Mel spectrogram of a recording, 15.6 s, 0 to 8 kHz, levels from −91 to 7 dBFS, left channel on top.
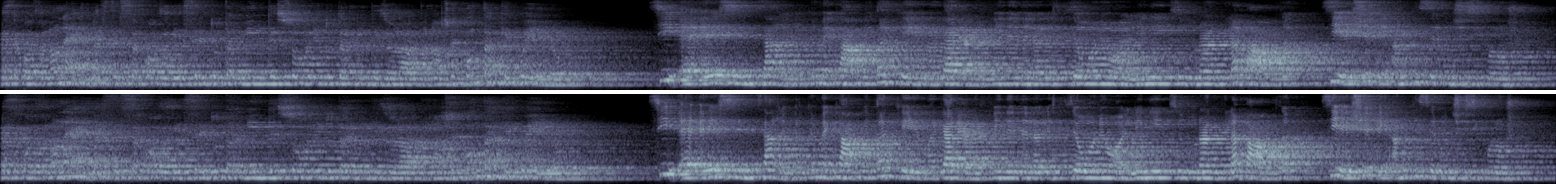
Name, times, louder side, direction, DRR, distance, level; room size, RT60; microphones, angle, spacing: voice 1, 0.0-5.6, equal, 35° left, -6 dB, 2.4 m, -31 dB
voice 2, 6.5-12.9 13.3-15.2, right 2 dB, 45° right, -3 dB, 1.3 m, -27 dB
13.0 x 9.8 x 2.5 m, 2.7 s
head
